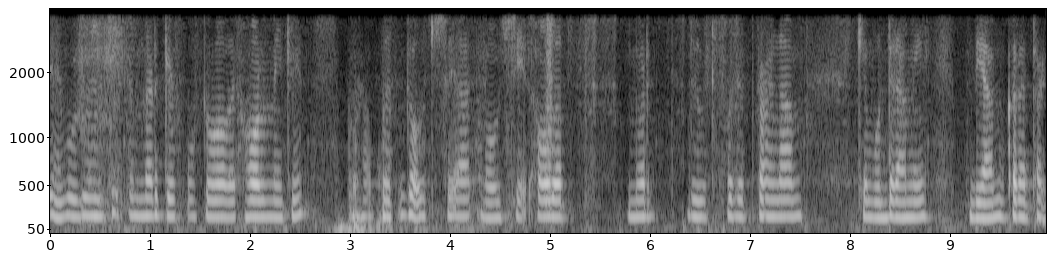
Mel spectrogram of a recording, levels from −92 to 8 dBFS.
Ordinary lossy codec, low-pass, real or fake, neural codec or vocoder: none; 3.6 kHz; fake; codec, 16 kHz, 1.1 kbps, Voila-Tokenizer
